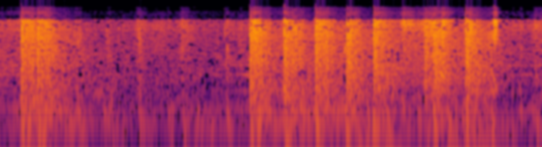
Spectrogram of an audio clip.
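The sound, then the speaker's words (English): Gunfire in a film scene as a suspect shoots at police officers taking cover near a convertible and a parking garage: one loud shot, a pause, then a rapid volley of many sharp, heavy cracks. “Gabriel backs away, he shoots at the officers.”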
